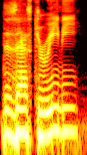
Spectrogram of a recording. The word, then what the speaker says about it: Disasterina: Disasterina. That sounds like a great idea. It's pronounced Disasterini.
